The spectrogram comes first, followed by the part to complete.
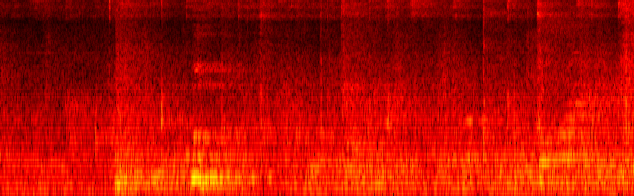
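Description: Table tennis doubles rally: the ball clicks sharply off paddles and the table several times in a large hall, among voices from players and onlookers.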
